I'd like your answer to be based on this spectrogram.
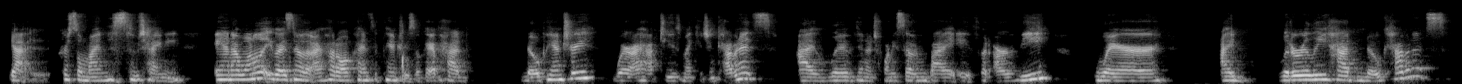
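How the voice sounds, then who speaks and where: On a low-quality recording, a livestream host talks in a casual, chatty way and says hello to viewers, though she's losing her voice and keeps clearing her throat. Her pitch is fairly low, her tone fairly bright and slightly rough.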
